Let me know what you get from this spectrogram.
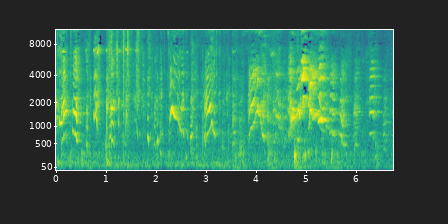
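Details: Wavering, whiny cries from F1 cockapoo puppies, crossbred from a Cocker Spaniel and a miniature poodle, rise and fall in pitch. Several pups squeal at once, with a louder cluster of cries after four seconds.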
